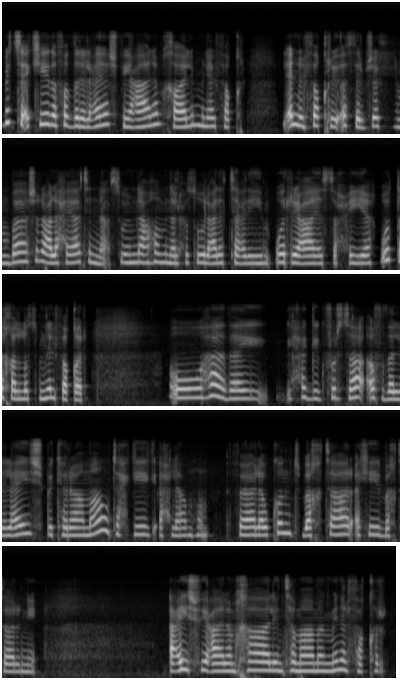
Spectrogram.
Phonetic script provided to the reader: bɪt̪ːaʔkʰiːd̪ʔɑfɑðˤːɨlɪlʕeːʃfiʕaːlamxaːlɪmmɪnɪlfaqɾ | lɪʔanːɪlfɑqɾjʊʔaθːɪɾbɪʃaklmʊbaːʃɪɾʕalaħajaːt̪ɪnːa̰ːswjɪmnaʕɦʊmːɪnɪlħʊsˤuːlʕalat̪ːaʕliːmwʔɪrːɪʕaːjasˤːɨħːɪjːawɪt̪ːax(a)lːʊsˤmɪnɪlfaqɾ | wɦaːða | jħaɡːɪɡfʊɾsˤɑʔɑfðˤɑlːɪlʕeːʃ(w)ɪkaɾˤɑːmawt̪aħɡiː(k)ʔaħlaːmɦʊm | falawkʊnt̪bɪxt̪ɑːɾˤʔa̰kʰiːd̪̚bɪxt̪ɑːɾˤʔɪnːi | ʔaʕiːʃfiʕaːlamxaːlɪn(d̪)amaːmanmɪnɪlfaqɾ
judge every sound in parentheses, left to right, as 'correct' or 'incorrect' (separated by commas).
incorrect, incorrect, incorrect, incorrect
